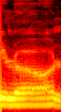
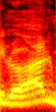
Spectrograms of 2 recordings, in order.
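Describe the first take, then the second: First: "hall" said as "ol", with a rounded o; "hall" pronounced "ol", not "al"; proper pronunciation. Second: "hall" said as "al", open a with the h silent; "hall" pronounced "al", like the spelling; spelling pronunciation. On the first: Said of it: "mais on dit le hall". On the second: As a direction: read "hall" the way it is written, "al". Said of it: "Ça s'écrit le hall". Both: Shown as a demonstration.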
